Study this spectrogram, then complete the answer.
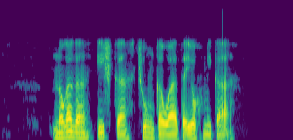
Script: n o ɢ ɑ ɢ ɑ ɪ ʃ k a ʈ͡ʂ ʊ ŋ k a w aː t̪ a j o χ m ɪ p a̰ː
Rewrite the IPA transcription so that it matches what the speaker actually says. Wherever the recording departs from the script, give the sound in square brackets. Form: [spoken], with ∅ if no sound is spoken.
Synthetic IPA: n o ɢ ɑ ɢ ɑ ɪ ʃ k a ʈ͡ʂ ʊ ŋ k a w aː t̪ a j o χ m ɪ [k] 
